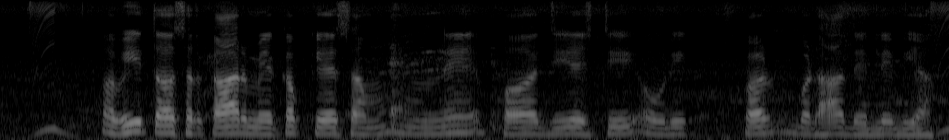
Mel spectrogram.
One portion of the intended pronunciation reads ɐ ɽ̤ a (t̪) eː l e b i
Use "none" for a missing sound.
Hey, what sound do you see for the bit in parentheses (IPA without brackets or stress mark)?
d̪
